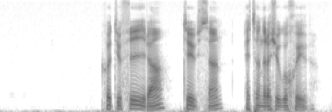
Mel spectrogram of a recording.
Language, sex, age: Swedish, male, 34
